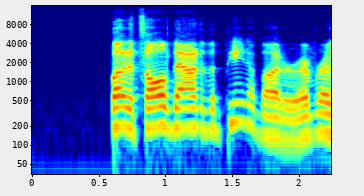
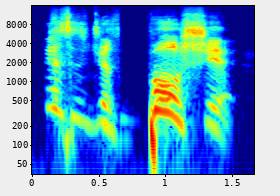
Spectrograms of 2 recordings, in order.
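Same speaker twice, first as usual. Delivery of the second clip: high, disgusted outburst; fed-up rant; 10 semitones higher than usual. Retold or imitated. Host mocking a fed-up houseguest, high disgusted outburst. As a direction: spit it out like he's done. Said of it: "He's like".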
